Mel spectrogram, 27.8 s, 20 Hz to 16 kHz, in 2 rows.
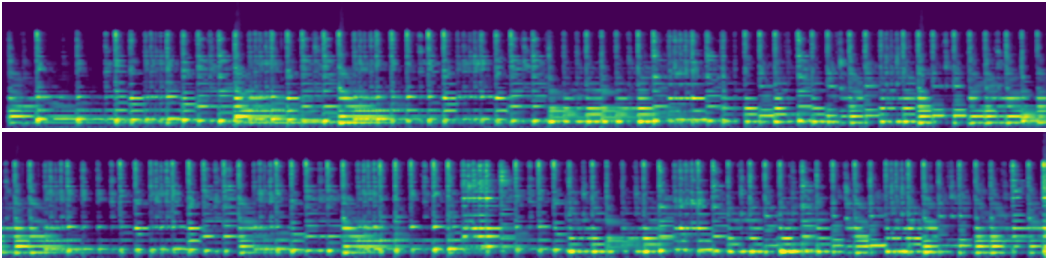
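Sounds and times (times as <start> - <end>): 
Arabic guitar being tuned: 0.0 - 27.8.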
